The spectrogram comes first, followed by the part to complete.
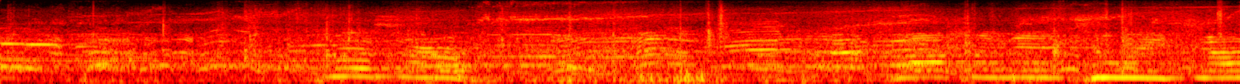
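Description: Mostly voices: excited race-call speech with other people talking around it.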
